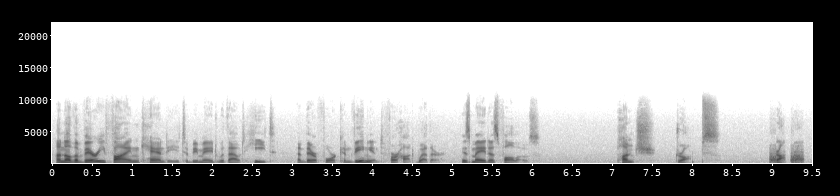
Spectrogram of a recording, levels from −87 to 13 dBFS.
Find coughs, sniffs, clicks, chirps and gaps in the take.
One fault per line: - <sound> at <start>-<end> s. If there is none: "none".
- laugh at 9.0-9.4 s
